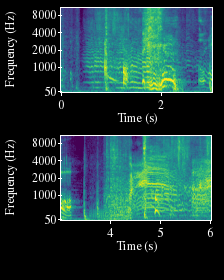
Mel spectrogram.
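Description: Cartoon housefly buzzing, its pitch swooping up and down as it flies about, with a brief break about halfway through.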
